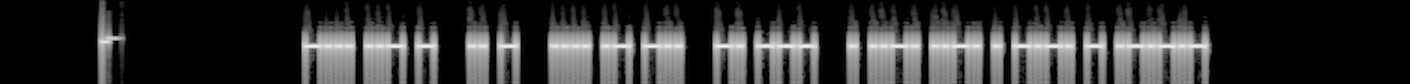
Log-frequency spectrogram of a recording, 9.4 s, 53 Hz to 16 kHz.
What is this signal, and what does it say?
Morse code, heard as a keyed tone, about 34 wpm, 700 Hz. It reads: BUT IT HAD NO EFFECT.
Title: Sentences from Top 1000 Words 35wpm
